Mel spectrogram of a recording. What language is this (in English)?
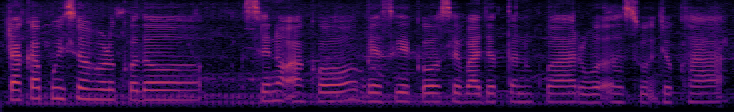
Santali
